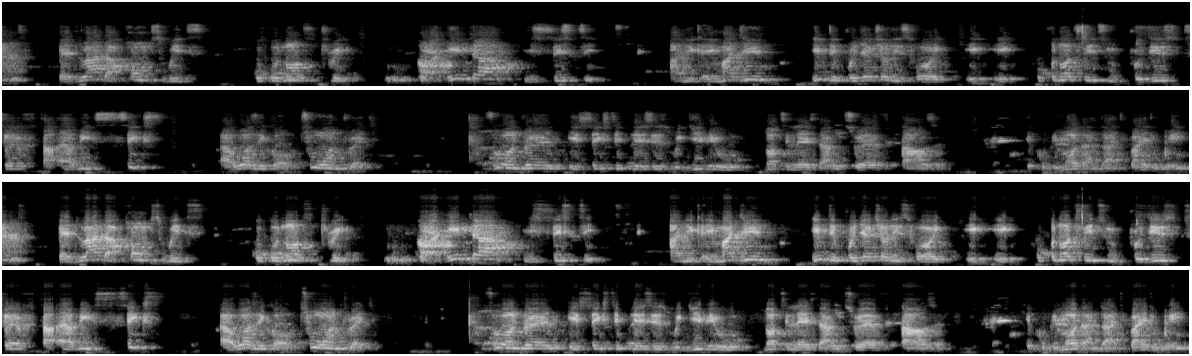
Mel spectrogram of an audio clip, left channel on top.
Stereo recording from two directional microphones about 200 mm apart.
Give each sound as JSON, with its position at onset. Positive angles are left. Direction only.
{"t": 0.0, "sound": "a man's voice", "side_deg": -50}
{"t": 16.6, "sound": "a man's voice", "side_deg": -50}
